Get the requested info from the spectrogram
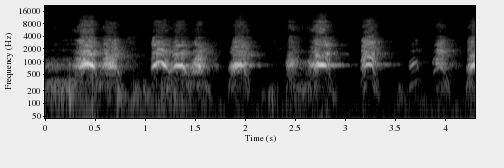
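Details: Standard Bull Terrier and American Bulldog dogs barking steadily: rough, mid-pitched barks in quick pairs and singles, about two per second, continuing throughout with short gaps between.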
